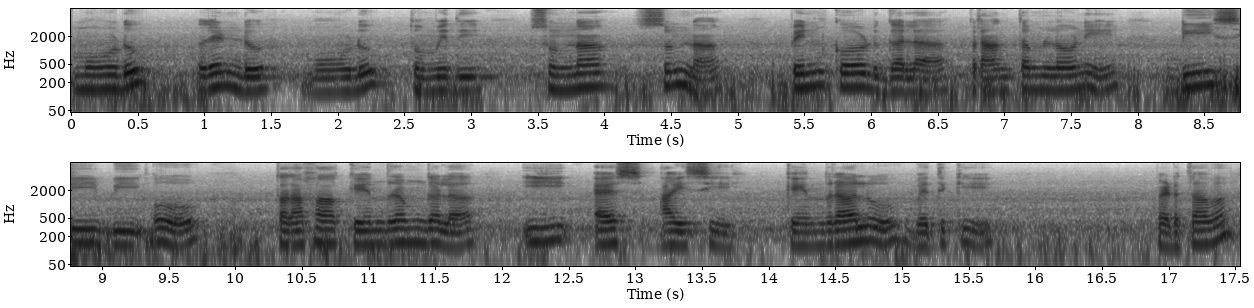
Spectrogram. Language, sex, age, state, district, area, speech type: Telugu, male, 18-30, Andhra Pradesh, Visakhapatnam, urban, read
